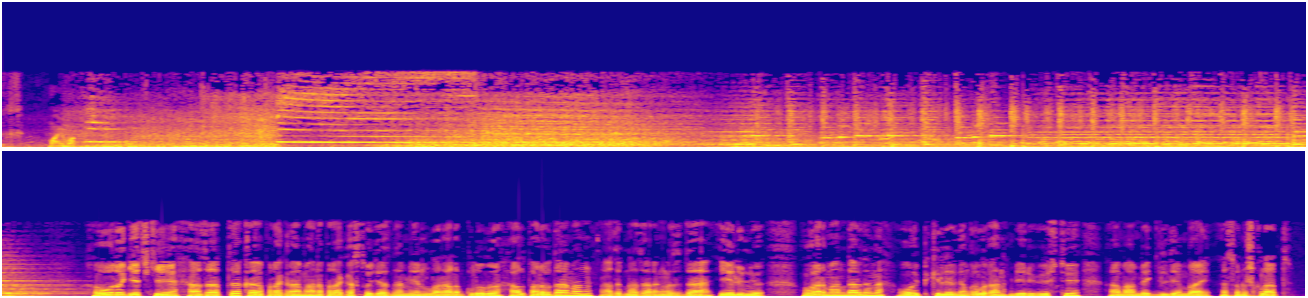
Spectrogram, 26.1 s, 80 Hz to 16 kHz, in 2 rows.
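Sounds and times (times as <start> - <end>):
speech: 0.0 - 1.4, 14.0 - 26.0
low rumble of a train moving along the railway: 0.0 - 14.0
train horn blast: 0.7 - 1.5, 2.7 - 13.9.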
